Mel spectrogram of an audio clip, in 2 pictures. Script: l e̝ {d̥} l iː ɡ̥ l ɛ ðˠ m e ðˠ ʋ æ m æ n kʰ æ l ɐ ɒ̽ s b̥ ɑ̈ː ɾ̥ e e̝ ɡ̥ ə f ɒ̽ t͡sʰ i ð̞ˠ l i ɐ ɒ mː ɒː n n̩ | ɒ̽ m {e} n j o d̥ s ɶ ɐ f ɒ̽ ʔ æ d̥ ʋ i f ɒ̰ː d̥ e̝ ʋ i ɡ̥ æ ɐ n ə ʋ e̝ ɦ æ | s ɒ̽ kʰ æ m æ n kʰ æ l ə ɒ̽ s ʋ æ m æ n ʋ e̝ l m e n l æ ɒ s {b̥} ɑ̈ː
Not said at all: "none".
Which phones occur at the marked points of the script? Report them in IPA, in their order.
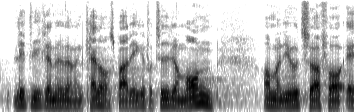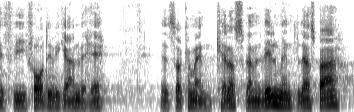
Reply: d̥, æ, b̥

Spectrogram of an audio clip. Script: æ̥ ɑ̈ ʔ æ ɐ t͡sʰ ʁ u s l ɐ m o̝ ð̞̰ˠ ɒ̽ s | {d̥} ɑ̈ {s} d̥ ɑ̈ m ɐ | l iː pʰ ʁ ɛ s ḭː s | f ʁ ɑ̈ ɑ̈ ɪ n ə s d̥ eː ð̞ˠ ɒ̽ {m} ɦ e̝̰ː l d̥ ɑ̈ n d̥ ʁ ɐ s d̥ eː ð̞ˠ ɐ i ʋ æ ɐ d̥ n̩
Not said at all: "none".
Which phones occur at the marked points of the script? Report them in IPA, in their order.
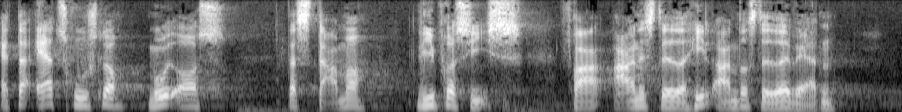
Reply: d̥, s, none

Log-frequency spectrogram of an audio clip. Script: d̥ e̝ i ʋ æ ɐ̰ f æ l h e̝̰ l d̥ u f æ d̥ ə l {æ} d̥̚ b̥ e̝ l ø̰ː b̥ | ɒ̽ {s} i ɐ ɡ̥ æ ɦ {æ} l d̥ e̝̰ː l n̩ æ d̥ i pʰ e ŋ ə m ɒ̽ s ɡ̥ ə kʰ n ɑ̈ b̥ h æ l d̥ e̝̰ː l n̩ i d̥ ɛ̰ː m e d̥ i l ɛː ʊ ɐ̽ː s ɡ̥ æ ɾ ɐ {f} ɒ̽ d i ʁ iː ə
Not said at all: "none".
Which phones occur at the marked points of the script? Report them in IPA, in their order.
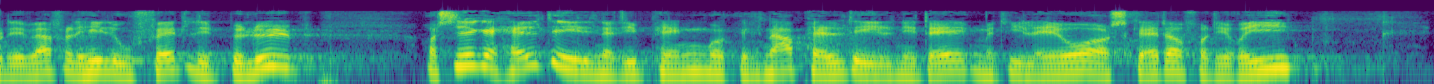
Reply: i, s, æ, f

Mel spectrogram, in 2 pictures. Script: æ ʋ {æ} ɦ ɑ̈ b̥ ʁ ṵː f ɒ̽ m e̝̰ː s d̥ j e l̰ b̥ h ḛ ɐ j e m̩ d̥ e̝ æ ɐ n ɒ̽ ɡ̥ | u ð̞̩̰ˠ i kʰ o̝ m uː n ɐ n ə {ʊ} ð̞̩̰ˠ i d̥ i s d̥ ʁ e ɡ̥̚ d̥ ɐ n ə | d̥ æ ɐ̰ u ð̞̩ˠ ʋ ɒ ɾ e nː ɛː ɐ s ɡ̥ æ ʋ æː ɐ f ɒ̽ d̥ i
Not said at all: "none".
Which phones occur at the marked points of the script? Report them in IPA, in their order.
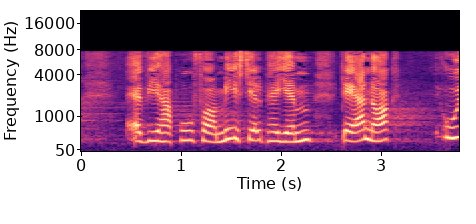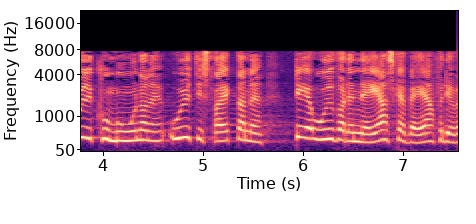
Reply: i, u

